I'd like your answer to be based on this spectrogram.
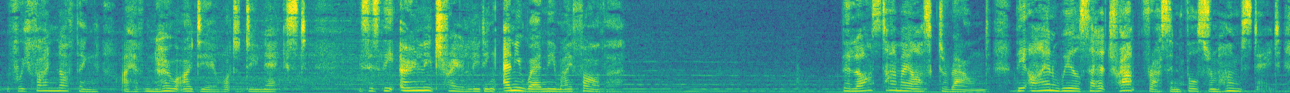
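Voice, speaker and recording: A woman's voice: medium pitch, moderate pace, lightly acted. Woman acting an earnest young thief, music behind. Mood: worried, determined. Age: young adult. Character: earnest young woman thief searching for her missing father. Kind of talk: video game character dialogue.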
